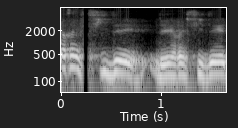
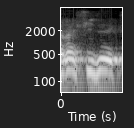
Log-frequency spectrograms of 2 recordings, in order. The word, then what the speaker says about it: RFID: Les RFID, donc prononcés à la française, hein, les RFID qui sont donc des éléments capables d'émettre des informations à des distances relativement importantes maintenant.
